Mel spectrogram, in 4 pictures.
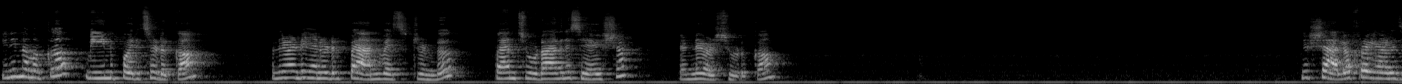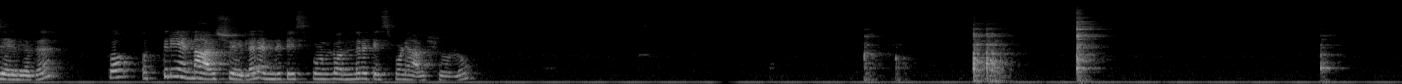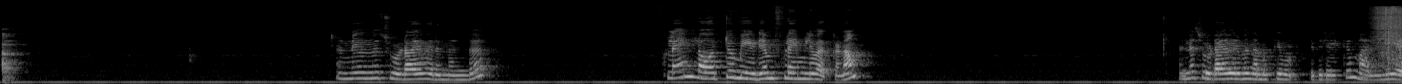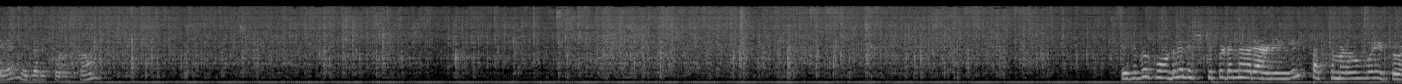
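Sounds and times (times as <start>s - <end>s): leaves sizzling in hot oil: 41.7s - 56.0s.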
